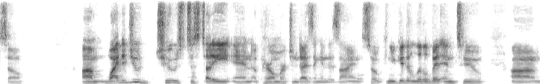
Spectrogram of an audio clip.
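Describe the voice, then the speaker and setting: With an American accent, a man speaks at a moderate pace in a fairly high pitch, with a bright, sharp tone and ordinary pitch variation. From Minnesota, Waconia. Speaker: podcast host. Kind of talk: interview.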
